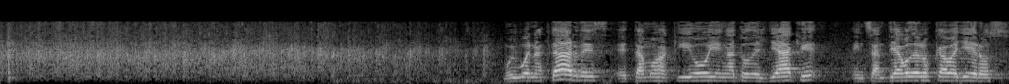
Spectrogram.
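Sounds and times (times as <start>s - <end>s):
crowd clapping: 0.0s - 5.1s
speech: 5.0s - 10.0s.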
